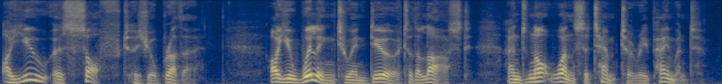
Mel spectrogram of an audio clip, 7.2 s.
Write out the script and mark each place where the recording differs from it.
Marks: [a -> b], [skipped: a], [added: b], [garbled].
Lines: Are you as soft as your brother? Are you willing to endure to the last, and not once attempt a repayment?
Are you as soft as your brother? Are you willing to endure to the last, and not once attempt a repayment?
